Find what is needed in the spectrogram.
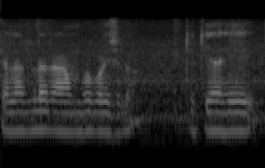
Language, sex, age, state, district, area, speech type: Assamese, male, 18-30, Assam, Lakhimpur, urban, spontaneous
